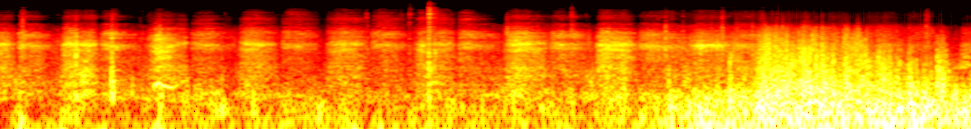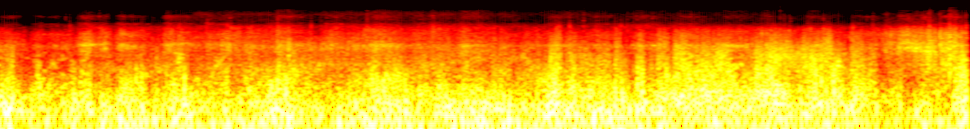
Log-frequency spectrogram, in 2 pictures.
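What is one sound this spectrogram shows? Bicycle tyres rattle and crunch over a rough dirt trail.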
